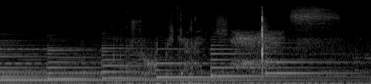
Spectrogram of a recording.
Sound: whispering

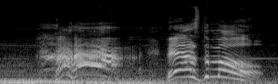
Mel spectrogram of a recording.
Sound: laughs

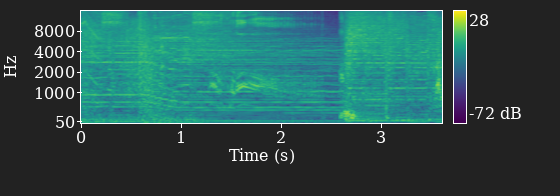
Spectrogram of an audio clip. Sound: chattering

